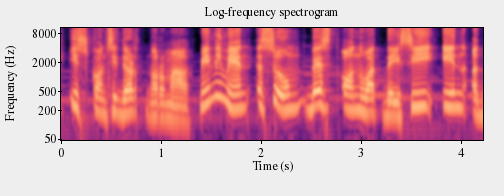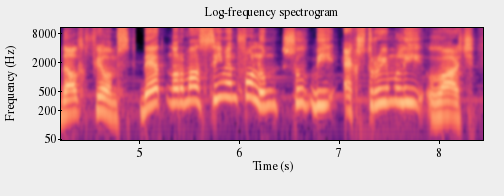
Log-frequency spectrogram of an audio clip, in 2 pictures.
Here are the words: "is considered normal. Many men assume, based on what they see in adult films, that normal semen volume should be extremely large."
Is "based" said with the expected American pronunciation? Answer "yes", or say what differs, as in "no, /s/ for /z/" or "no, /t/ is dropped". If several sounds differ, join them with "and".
yes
